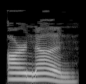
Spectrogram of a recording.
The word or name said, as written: Arnon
